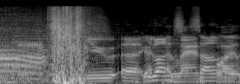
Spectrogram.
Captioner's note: splat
